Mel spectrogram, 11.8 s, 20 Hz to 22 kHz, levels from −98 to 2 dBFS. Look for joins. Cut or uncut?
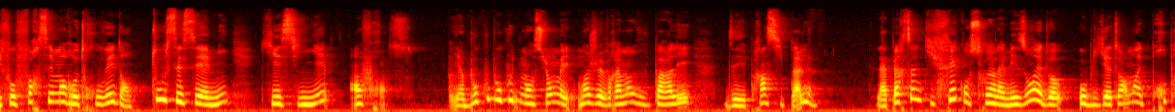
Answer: uncut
